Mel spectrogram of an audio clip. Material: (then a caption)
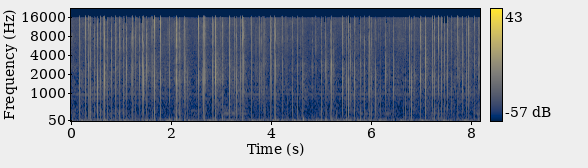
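Vinyl. A soft pink vinyl gel bead eye mask filled with beads is held close to the mic and tapped and squished with long nails and fingertips. A dense, steady stream of quick, crisp clicks and crackles plays at low volume, each snap bright and very short, giving a static-like fizz throughout.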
